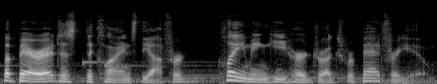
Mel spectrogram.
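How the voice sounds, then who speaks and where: A man's voice: mid-range voice, moderate pace. A man narrating a first-person horror story in a conversational, hesitant, reminiscing way. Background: music under the voice.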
